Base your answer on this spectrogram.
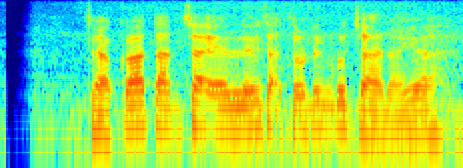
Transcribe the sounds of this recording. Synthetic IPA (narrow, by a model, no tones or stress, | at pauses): d̥ʒ̥a̤kat̪ansaelɪŋsa̰ʔd̥t͡ʃɾonɪŋlu̥ʒ̥a̤naja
